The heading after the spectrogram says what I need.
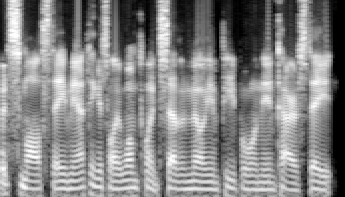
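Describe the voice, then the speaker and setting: A man's voice: low voice, level tone, very fast, smooth. A middle-aged American man chatting casually, telling stories in a rambling way. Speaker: podcast guest, salesman. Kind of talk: casual chat.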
